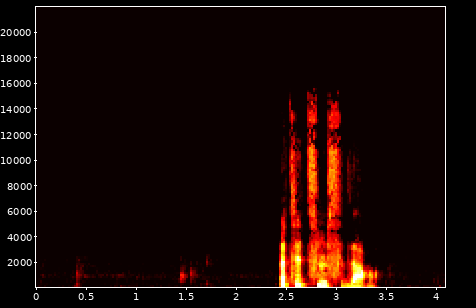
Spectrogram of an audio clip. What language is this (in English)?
Kabyle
